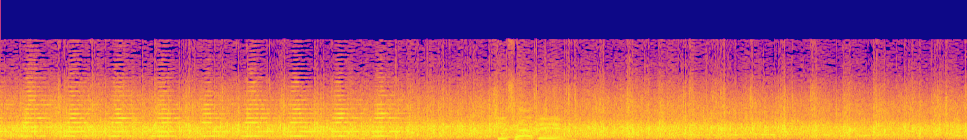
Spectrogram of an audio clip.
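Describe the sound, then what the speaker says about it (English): A badminton arena crowd applauds players Juliane Schenk and China's Han Li after a hard-fought match, loud continuous clapping filling the hall, with a commentator speaking briefly over it. "the crowd acknowledges the fight, the effort that she's put into this victory, and applauding the Chinese Han Li as well"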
